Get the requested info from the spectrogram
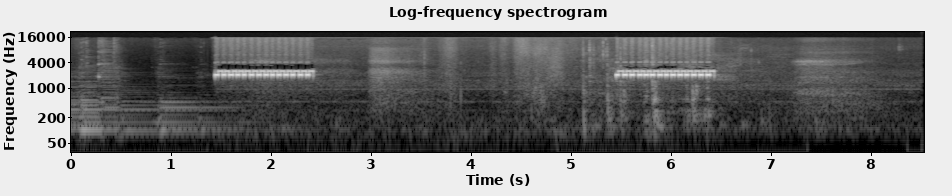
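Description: Mobile phone ringing: a warbling trill ringtone sounds twice, each ring about a second long, the two about four seconds apart.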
